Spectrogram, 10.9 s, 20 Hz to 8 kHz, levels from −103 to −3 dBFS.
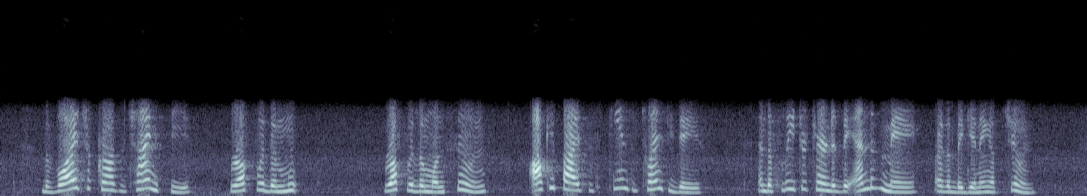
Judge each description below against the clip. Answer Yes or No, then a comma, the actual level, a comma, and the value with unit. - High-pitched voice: Yes, high, 245 Hz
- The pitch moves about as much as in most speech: No, wide, 5.8 semitones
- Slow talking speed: No, average, 160 wpm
